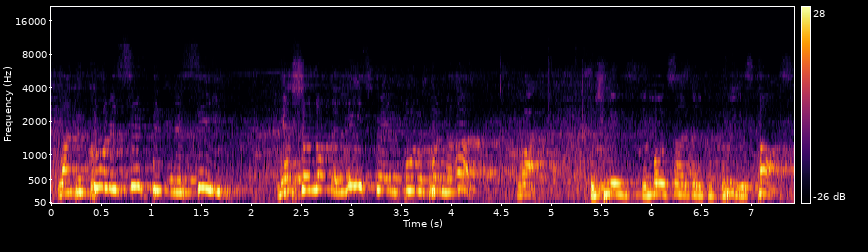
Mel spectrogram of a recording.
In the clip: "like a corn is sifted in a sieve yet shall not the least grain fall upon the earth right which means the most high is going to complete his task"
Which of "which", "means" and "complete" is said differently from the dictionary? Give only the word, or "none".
none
